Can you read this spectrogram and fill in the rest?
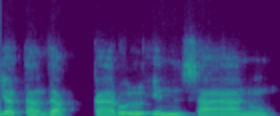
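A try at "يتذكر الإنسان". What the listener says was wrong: Insan. Kalau mau berarti insan. Nunnya dikasihkan ikhfa Pak. Insan.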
